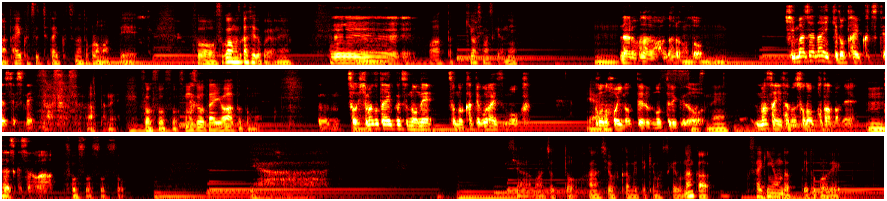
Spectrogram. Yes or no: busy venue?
no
